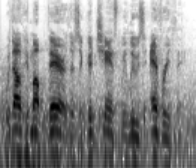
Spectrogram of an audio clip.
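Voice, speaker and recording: A man's voice: mid-range voice, steady tone, fast talker, background noise, natural voice. An actor playing a resolute, no-nonsense male military commander in a sci-fi video game. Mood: earnest, persuasive. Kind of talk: cinematic sci-fi game acting.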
